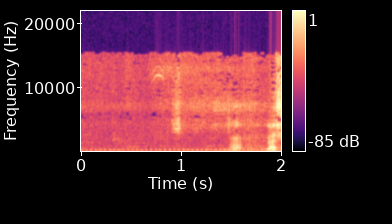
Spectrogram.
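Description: A steady low rumble with a fine, even pulsing runs through a pause in the talk. Speech resumes near the end.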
